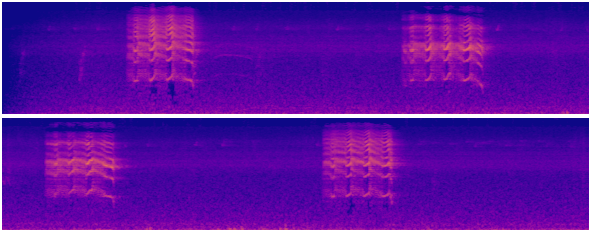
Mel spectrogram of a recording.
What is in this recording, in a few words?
Megarynchus pitangua Neinei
